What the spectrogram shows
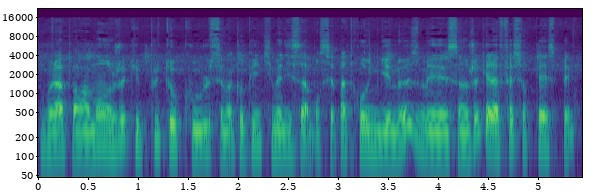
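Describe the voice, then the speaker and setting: A young man casually showing off his flea-market finds in a home vlog, relaxed and hesitant, full of fillers and self-corrections. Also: medium pitch, fast, slightly rough. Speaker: video game collector vlogger. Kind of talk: casual show-and-tell vlog. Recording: faint background music.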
